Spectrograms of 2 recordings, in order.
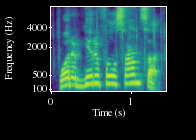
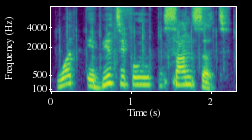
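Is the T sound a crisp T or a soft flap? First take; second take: soft flap; crisp T. First: The T sounds are soft, D-like flaps. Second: The T sounds are crisp, clear T sounds. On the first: The speaker calls it right. "Vous allez plutôt dire" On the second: The speaker calls it wrong. "Au lieu de dire"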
